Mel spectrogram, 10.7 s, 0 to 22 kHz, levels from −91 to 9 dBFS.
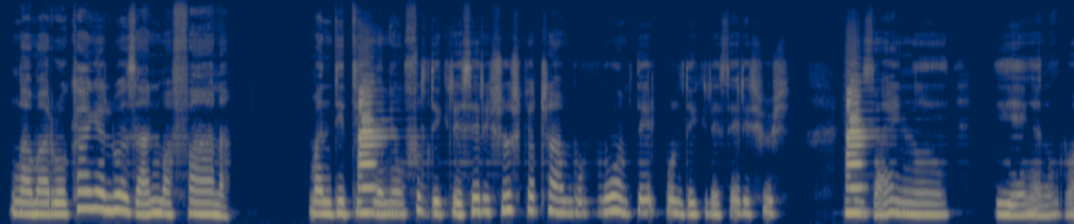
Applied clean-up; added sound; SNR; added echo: neural mask model DeepFilterNet 3.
